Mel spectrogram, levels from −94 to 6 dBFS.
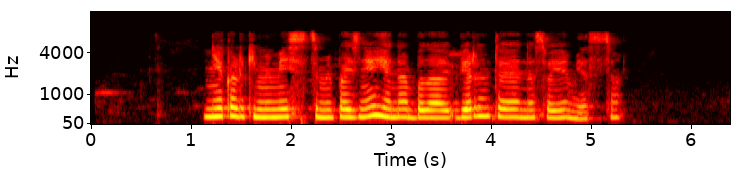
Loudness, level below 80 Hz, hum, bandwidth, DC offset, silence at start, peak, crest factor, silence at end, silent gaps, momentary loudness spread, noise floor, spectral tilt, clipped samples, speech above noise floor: -25 LUFS; -70 dBFS; none; 8.2 kHz; under 0.1%; 1.15 s; -10 dBFS; 16 dB; 1.1 s; none; 11 LU; -79 dBFS; -4.5 dB/octave; under 0.1%; 55 dB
